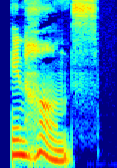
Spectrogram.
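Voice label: "enhance", English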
